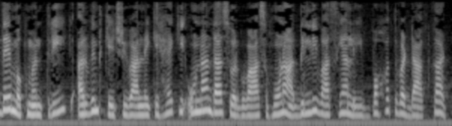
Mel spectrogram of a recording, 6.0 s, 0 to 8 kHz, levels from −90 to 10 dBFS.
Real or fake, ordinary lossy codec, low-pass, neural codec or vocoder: real; none; none; none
